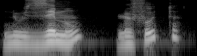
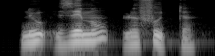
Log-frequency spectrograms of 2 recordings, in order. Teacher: So the S becomes a Z. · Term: liaison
